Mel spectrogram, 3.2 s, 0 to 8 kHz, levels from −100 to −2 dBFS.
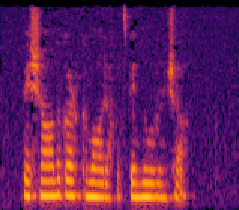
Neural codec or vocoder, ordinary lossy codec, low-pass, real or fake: none; MP3, 32 kbps; 7.2 kHz; real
